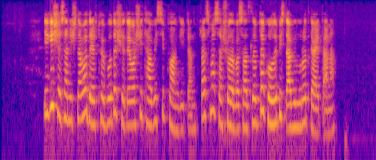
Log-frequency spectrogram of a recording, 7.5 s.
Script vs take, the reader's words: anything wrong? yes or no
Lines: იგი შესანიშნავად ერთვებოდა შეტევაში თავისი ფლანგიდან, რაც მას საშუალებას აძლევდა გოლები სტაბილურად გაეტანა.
no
